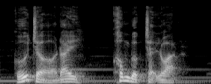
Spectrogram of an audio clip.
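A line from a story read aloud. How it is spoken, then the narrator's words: Cold reply. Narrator (Vietnamese): Đội trưởng cận vệ lạnh lùng đáp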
